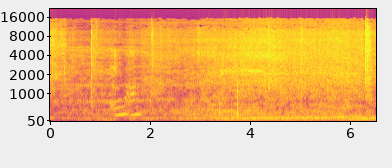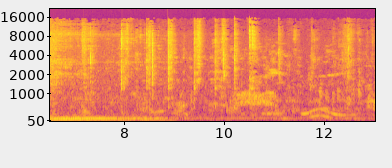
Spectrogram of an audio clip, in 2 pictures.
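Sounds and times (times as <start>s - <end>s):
vehicle engine passing: 2.4s - 8.9s.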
